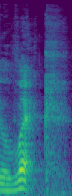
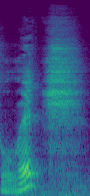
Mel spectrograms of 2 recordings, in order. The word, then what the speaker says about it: lich: of, and now I'm quoting the DM, a lick. And we're like, a lick? What the fuck is a lick? You know, a lick, an Lich. And we're just like, that's pronounced lich?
